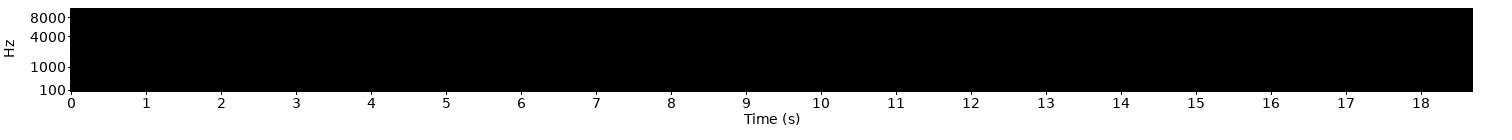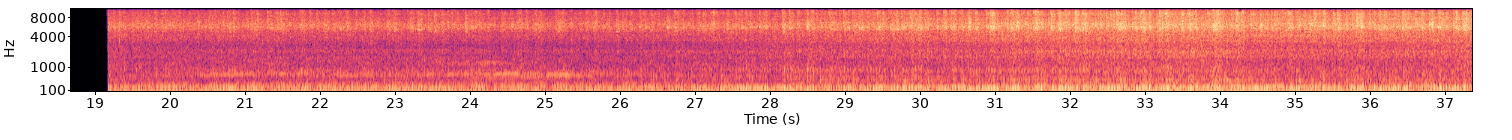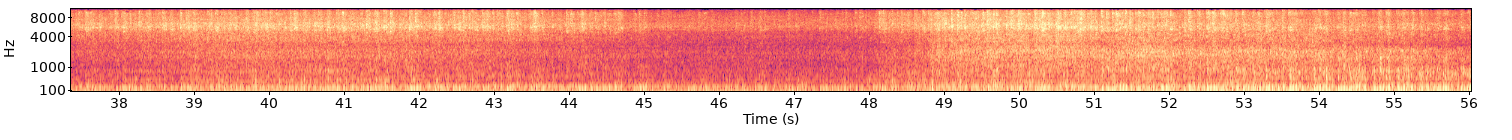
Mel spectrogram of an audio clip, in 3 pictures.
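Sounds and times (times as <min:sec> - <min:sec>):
car engine idling: 0:19.2 - 0:56.0.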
